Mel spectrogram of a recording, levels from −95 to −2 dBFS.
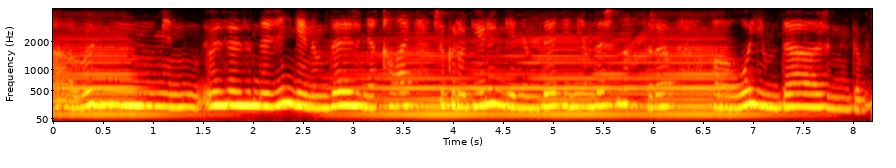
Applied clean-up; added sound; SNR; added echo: none; Bowed string instrument; 10 dB; none.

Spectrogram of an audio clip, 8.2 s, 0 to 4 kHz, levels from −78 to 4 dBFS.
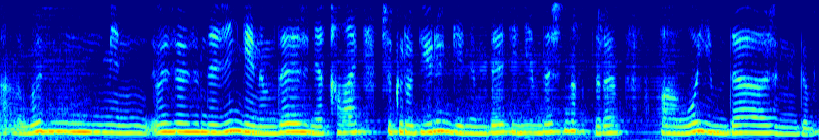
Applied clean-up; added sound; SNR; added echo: neural separator model SepFormer DNS4.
